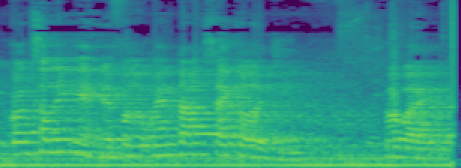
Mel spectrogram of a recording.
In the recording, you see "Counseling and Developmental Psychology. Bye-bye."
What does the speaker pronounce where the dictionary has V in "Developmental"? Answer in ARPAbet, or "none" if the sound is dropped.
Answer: F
